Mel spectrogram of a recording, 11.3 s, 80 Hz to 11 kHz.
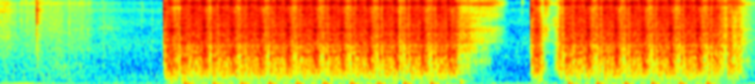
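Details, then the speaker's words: Suzuki SV650S V-twin, plugs out, compression test recheck with digital gauge on new batteries reads about 188–189, in line with 185 on both cylinders (target about 160–215); steady cranking, even pulses about 2.5 per second, no weak strokes; healthy compression. "Okay sort of stopping about 189 so that sounds better um 188 yeah I think I think we're good"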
